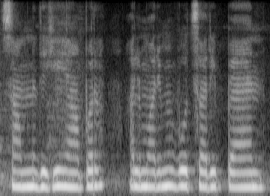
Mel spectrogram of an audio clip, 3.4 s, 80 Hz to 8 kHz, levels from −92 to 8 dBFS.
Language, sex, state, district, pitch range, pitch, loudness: Hindi, female, Uttar Pradesh, Shamli, 220-235 Hz, 225 Hz, -12 LUFS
